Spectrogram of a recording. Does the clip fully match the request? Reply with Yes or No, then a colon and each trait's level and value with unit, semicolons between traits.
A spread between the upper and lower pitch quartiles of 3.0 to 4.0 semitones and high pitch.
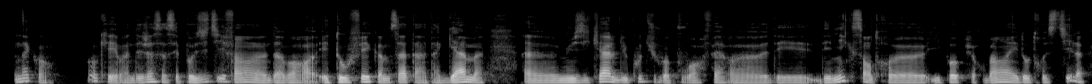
No: average, 3.3 semitones; very low, 95 Hz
